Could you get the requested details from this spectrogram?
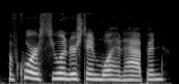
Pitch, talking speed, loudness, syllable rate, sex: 235 Hz, 235 wpm, -17 LUFS, 7.9 syllables/s, female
